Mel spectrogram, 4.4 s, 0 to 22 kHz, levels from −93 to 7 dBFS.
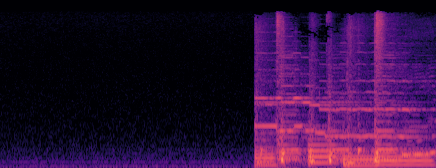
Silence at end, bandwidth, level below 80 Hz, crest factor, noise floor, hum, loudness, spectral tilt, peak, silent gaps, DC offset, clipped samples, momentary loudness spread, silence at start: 0 s; 16.5 kHz; -48 dBFS; 20 dB; -65 dBFS; none; -27 LUFS; -5.5 dB/octave; -10 dBFS; none; under 0.1%; under 0.1%; 6 LU; 2.55 s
